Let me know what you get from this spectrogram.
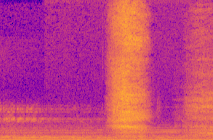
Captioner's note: gasp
